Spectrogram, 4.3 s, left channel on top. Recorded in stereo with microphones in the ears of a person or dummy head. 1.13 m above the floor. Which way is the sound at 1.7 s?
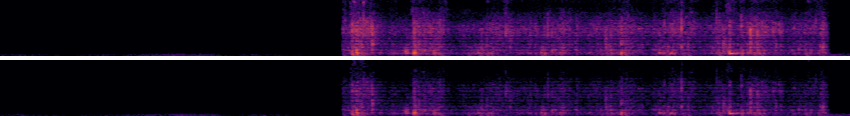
25° left (ahead or behind).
